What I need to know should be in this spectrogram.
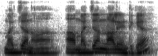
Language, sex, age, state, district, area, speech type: Telugu, male, 60+, Andhra Pradesh, Palnadu, urban, spontaneous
